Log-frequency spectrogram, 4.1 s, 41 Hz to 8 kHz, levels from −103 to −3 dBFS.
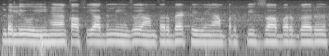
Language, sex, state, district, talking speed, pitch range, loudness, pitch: Hindi, female, Haryana, Jhajjar, 220 wpm, 155-160 Hz, -16 LUFS, 160 Hz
